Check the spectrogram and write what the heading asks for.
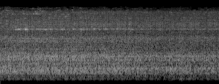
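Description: A 2012 SsangYong Chairman W 700's six-cylinder engine idling steadily.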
